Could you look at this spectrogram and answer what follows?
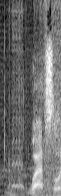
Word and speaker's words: Wessel: So Wessel here is his boy. He's the closest he could get to Russian, right? He's pronounced Vessel. He's Ruseving it. he's Ruseving it basically. Rusev Butya.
